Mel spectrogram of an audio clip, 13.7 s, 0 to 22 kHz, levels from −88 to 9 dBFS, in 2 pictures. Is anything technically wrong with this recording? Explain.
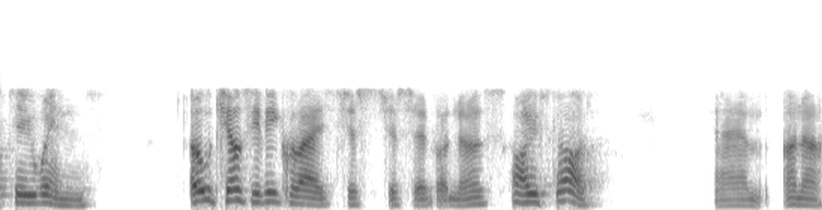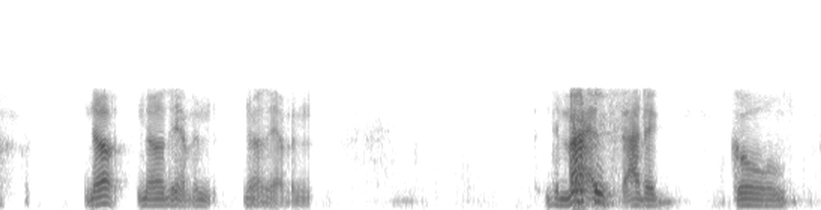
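Yes. Throughout the speech, G.729 codec damage is plainly audible. The codec rebuilds each 10 ms frame from a vocal tract filter, a pitch estimate and a few pulses, which fits 8 kbit/s coding. The result sounds rough and synthetic. A spectrogram shows nothing above 3.8 kHz.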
